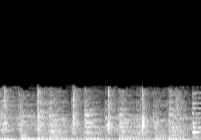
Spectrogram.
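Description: Grand piano played live, chords struck in a steady rhythm about every three-quarters of a second over sustained low notes.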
